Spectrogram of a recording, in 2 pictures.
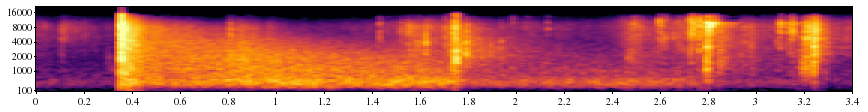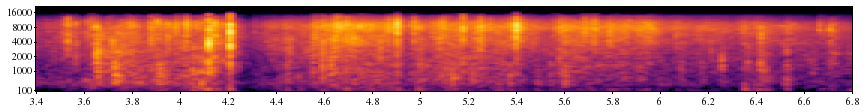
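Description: A sudden sharp crack about a third of a second in, then a second or so of loud rustling, followed by scattered snaps and crackles of dry brush and twigs as a person pushes through dense undergrowth.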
